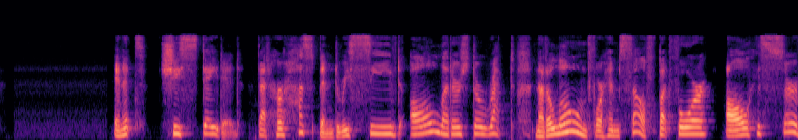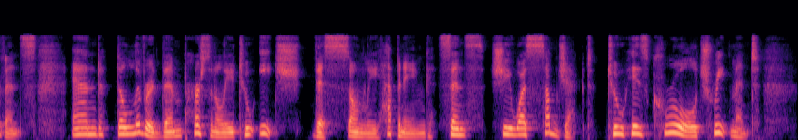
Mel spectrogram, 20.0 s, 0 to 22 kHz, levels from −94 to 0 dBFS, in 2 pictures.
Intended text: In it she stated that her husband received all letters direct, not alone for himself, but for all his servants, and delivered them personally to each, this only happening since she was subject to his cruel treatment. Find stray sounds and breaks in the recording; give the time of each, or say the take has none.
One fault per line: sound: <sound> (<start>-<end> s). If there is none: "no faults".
no faults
